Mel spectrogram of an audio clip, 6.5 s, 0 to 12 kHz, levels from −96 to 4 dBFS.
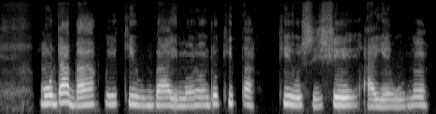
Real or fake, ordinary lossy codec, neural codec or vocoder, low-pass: fake; none; codec, 24 kHz, 6 kbps, HILCodec; none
